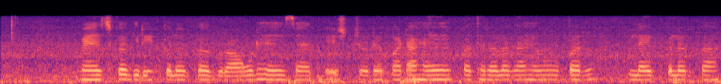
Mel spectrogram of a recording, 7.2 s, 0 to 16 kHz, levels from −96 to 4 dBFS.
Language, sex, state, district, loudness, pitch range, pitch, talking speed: Hindi, female, Maharashtra, Mumbai Suburban, -15 LUFS, 195-205 Hz, 200 Hz, 160 wpm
